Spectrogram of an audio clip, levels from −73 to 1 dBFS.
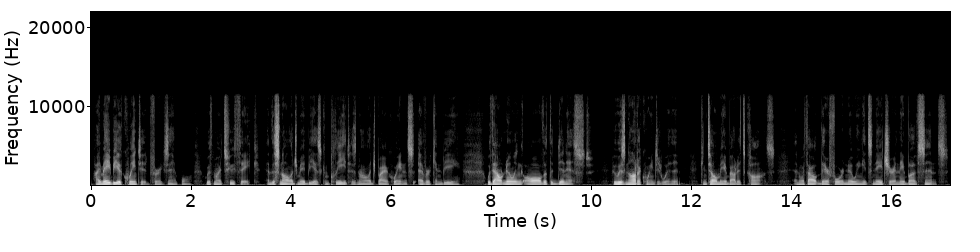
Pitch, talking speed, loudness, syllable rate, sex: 110 Hz, 180 wpm, -21 LUFS, 5.4 syllables/s, male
